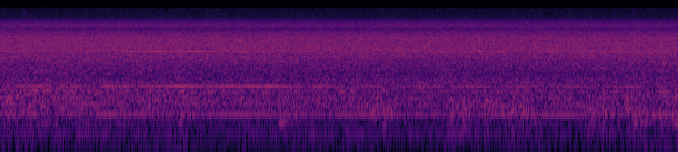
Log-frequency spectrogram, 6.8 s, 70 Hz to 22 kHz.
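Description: Interior running noise of a Tokyu 8500 series electric train: a steady rush of wheels on rail and running gear, with a faint steady hum through it.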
